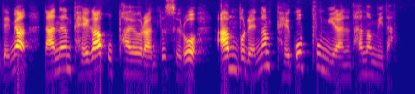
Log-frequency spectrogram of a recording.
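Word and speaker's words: hambre: 스페인어로 브레라 합니다 땡구 암브레 하게 되면 나는 배가 고파요라는 표현 이고요 발음 하실 때 여기 체라는 글자는 발음이 되지 않기 때문에 묵음으로 처리를 하셔야 되죠 그래서 땡고 브레라 하게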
